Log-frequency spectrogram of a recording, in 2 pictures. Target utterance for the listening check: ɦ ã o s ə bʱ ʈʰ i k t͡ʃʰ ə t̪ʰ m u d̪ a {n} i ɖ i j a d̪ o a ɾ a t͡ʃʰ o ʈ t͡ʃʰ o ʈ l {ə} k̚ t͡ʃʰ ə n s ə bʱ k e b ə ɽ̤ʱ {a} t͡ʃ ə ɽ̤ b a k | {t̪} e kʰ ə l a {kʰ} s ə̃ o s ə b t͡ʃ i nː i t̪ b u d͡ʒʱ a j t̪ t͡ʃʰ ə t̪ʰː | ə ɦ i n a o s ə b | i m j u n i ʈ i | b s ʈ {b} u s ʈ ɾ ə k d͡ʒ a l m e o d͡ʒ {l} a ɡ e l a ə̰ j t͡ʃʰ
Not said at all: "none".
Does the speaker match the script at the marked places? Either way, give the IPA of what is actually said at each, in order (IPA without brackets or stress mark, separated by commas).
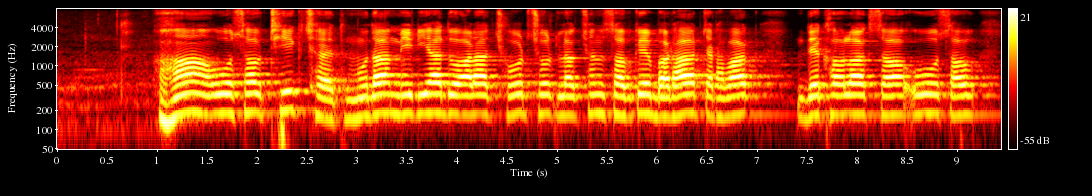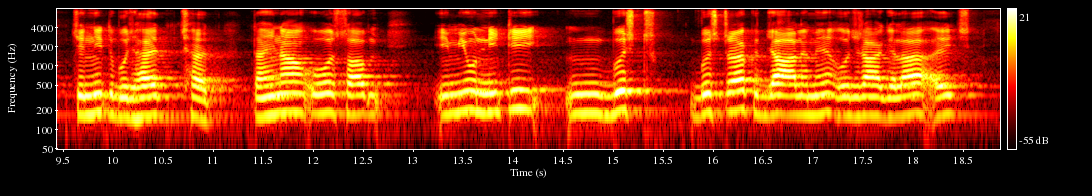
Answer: m, ə, a, d̪, k, b, ɾ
